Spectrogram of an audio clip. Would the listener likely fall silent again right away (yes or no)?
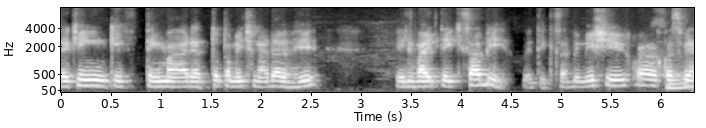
no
